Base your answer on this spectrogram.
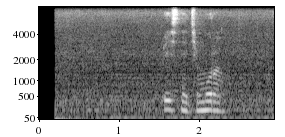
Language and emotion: Russian, neutral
